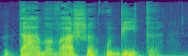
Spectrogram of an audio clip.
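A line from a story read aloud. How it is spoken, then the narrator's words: Gentle. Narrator (Russian): сказал ласково Чекалинский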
